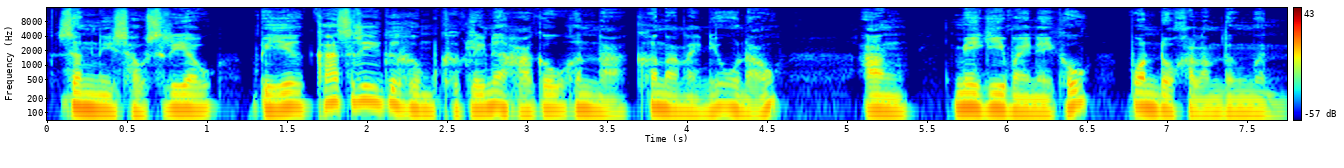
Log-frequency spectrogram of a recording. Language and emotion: Bodo, fearful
